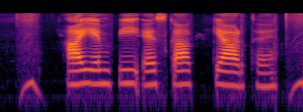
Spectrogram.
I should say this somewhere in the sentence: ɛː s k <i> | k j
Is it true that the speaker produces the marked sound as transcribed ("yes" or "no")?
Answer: no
